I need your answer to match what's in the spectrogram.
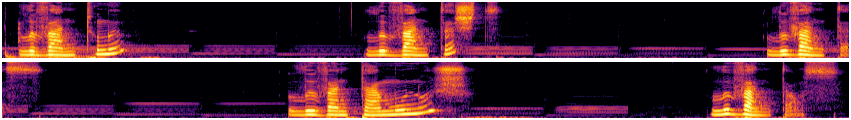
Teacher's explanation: Always stressing the second to last syllable, as we always do with the verbs in the present tense.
